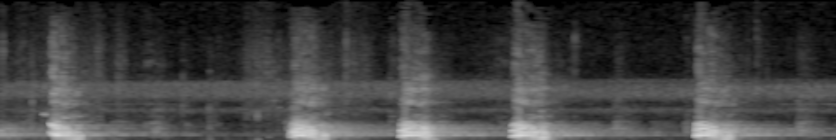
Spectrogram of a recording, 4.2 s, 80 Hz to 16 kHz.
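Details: Coonhound on a treed raccoon during a coon hunt, barking roughly 70 times a minute; five sharp, ringing barks spaced under a second apart after an opening gap.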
